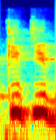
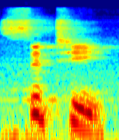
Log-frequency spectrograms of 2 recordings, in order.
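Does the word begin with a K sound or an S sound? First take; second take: K sound; S sound. First: The word begins with a K sound. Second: The word begins with an S sound. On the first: The speaker calls it wrong. "আমরা এটাকে কিটি বলতে পারি না" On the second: The speaker calls it right. "C এর পর যদি ই থাকে বা আই থাকে বা ওয়াই থাকে তাহলে এস উচ্চারণ হবে"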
